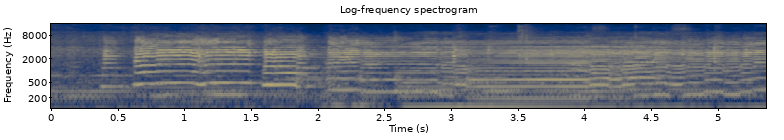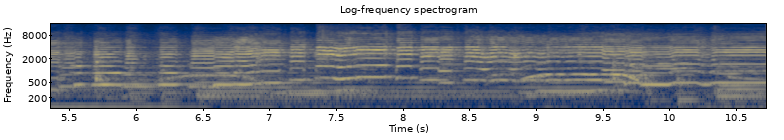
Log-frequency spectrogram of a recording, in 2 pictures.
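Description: Live saxophone solo, the horn playing quick runs and bending notes over an accompaniment with a low bass line.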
